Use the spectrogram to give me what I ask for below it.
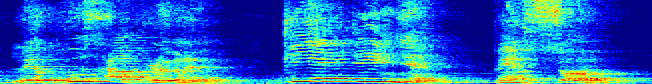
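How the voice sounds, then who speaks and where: A man's voice: very high voice, animated, takes it slowly, very echoey. A man preaching a sermon, acting out dialogues in shifting voices, heard from a distance in a room with faint background noise.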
